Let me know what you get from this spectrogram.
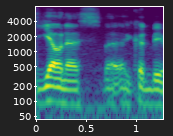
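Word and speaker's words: Joonas: night how is it is two o's in Dutch is that just an o sound like I think his name is yonas I think is how you pronounce it j o o n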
